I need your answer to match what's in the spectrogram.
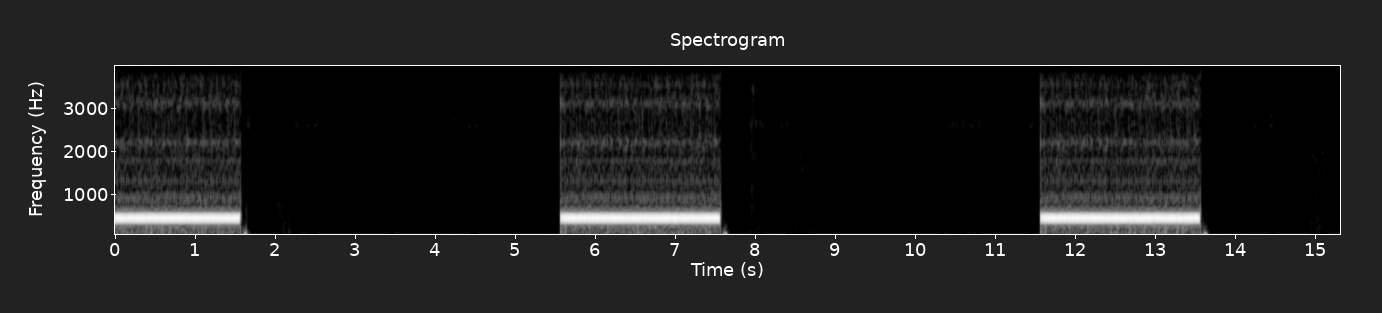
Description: Ringback tone (North America), 440 + 480 Hz.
